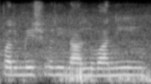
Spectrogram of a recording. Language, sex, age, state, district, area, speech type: Sindhi, female, 45-60, Uttar Pradesh, Lucknow, rural, spontaneous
